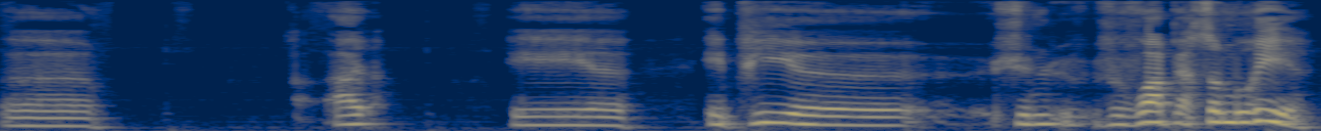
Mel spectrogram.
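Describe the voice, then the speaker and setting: A man's voice: on the high side, takes it slowly, dark tone. A man hosting a manga reaction, casually recapping a chapter in a hesitant way with many fillers and self-corrections.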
